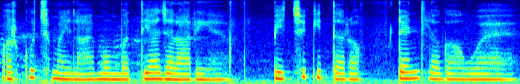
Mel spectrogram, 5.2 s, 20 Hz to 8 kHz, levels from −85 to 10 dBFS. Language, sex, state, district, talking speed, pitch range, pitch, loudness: Hindi, female, Jharkhand, Ranchi, 160 wpm, 195-220 Hz, 200 Hz, -16 LUFS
